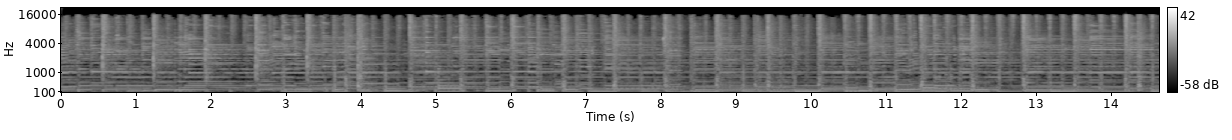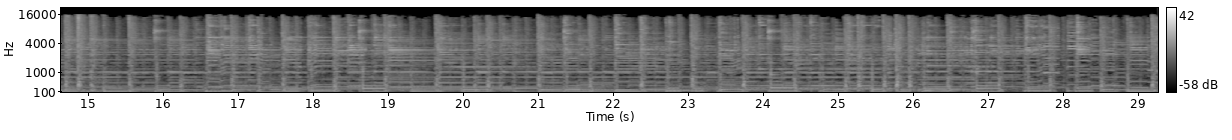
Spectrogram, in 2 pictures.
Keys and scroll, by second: 6.1 ctrl+z, 26.5 ctrl+t.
